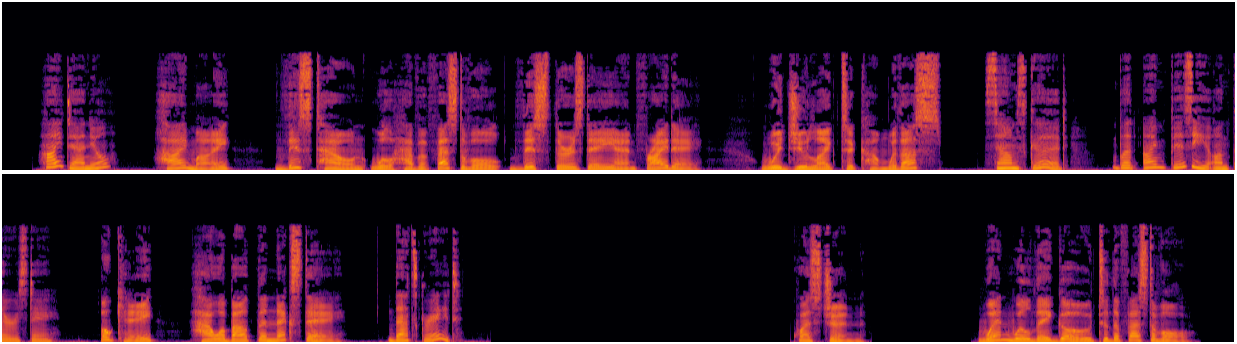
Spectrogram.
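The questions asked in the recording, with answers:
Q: When will they go to the festival?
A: On Friday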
